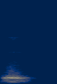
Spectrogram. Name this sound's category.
Sound effects > Human sounds and actions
